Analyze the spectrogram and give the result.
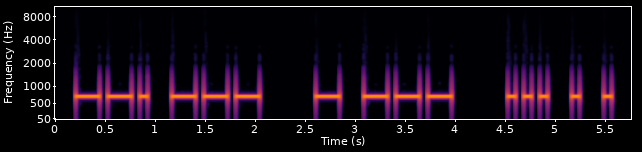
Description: Morse code, heard as a keyed tone, about 15 wpm, 700 Hz. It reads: GO TO SEE
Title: Sentences from Top 1500 Words 15wpm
